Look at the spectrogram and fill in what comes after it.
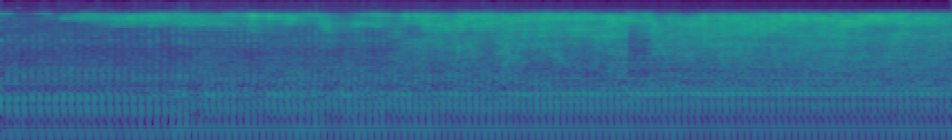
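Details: Log splitter small engine after carburetor jets cleaned again and throttle cable reconnected, throttle turned up: steady even putter with no misses, surges or knocks; running cleanly at raised throttle.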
